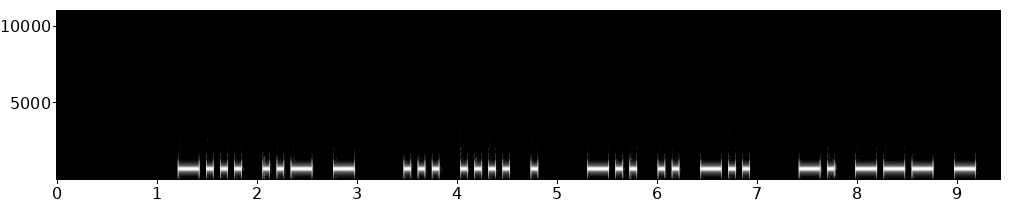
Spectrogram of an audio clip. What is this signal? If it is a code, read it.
Morse code, heard as a keyed tone, about 17 wpm, 700 Hz. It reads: BUT SHE DID NOT
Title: Sentences from Top 1000 Words - Review Part 1 - 17wpm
